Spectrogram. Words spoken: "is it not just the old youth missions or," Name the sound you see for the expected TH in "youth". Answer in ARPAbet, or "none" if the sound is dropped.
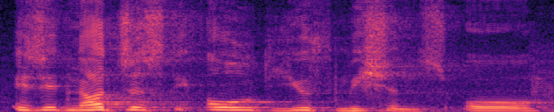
TH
